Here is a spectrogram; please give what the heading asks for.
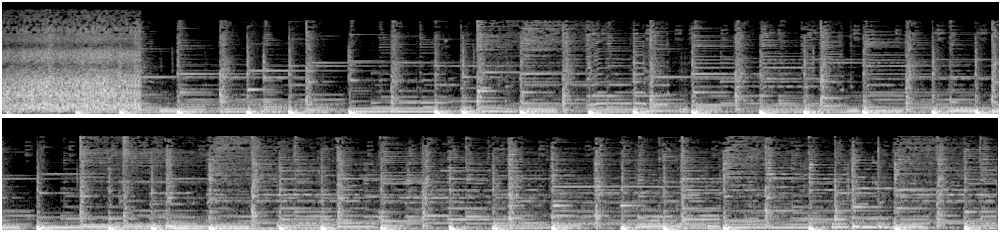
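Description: Water cascades and churns, boiling as it goes, down a long drop that is not quite a waterfall, in a loud, steady roar, with rushing turbulence that swells and pulses throughout, with no voices.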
